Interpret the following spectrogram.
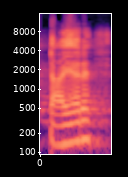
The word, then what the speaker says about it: tire: तो आई के बाद अगर RE हो तो आई का उच्चारण आय हो जाता है, जैसे फायर, higher, वायर, टायर, inspire, मायर।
